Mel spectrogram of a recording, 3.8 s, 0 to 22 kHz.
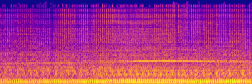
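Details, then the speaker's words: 1987 cabover truck diesel, first start in years, cold: deep, steady idle about three beats a second, even with no knocks or misses; healthy, oil pressure about 40. "Man, that motor sounds pretty good. That thing sounds amazing."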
